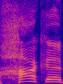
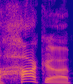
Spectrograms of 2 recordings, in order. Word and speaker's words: Hakka: It's A here, the beautiful Hakka tradition of oil paper umbrellas.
